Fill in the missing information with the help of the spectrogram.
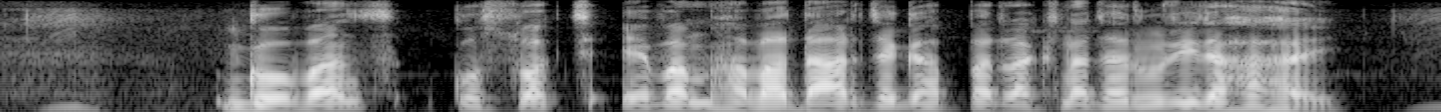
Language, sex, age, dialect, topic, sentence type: Magahi, male, 18-24, Central/Standard, agriculture, statement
